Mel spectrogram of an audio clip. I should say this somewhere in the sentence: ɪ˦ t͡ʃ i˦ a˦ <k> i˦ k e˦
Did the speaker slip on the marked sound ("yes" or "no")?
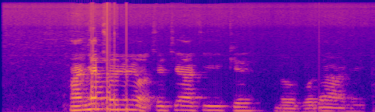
no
